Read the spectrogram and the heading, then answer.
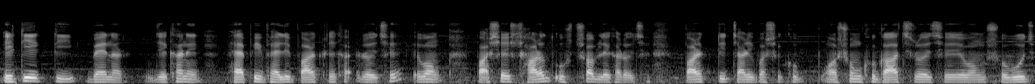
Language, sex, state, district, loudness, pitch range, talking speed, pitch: Bengali, male, West Bengal, North 24 Parganas, -19 LUFS, 110-125 Hz, 140 wpm, 115 Hz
